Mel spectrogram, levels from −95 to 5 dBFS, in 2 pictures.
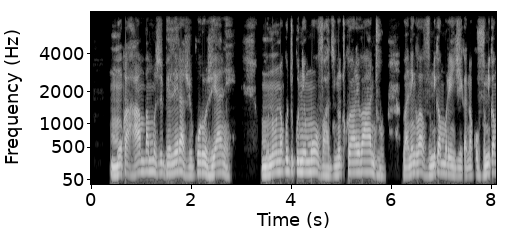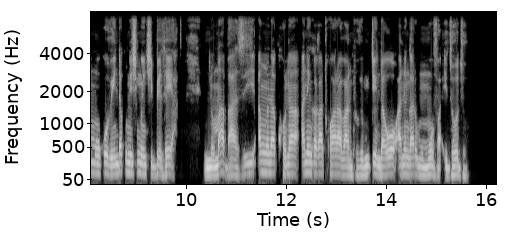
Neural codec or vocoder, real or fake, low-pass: none; real; 7.2 kHz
